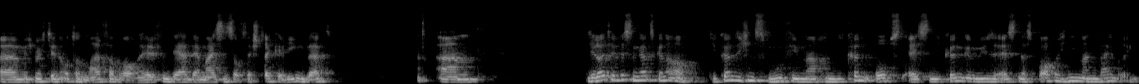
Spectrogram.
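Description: Very fast male speech at medium pitch, somewhat breathy and dark, mellow in tone, with very even loudness. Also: ordinary pitch variation. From Germany, Polish immigrant family. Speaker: fitness coach and YouTuber. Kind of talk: casual interview.

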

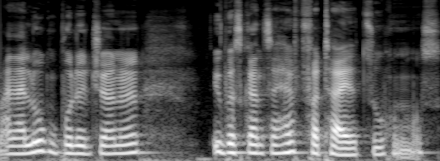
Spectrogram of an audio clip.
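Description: Speaking very fast, a woman keeps her medium-pitched voice fairly even in intonation. The recording is very clean, with a silent background. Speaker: podcast host on time management. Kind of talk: casual solo podcast talk. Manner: casual with frequent fillers.

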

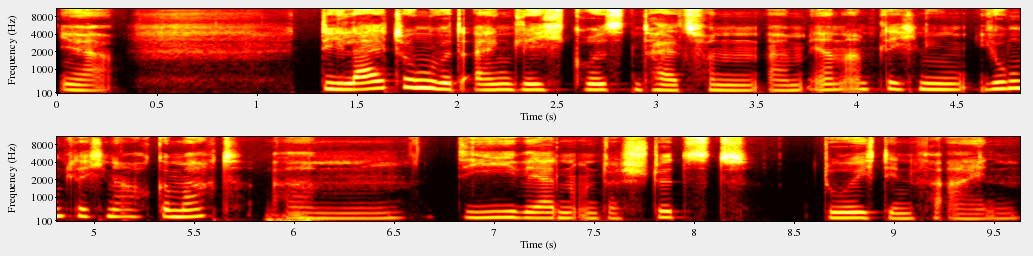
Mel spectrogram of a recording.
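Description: An ordinary speaking voice comes through with fairly even intonation and a dry, close sound with no echo. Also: woman, fairly high pitch for a woman, fairly slow pace. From eastern Brandenburg, Germany. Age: 20s. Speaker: student and youth music project leader. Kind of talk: podcast interview. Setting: studio.

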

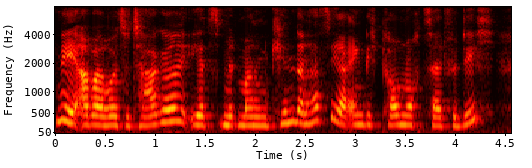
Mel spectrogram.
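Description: A woman with a fairly high pitch speaks at a moderate pace in an ordinary speaking voice, on a very clean recording with a silent background. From outside Germany. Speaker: podcast co-host. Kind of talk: casual chat. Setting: same room, no window.

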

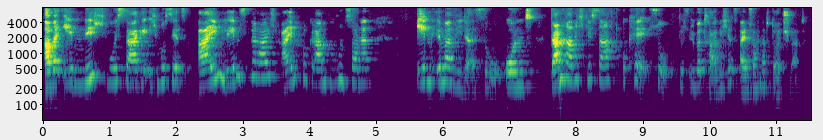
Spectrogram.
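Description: A woman with a slight Franconian accent speaks at a high pitch, her loudness swinging widely. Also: ordinary pitch variation, moderate pace. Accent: slight Franconian, rolled R. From Upper Franconia, Germany. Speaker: burnout prevention consultant. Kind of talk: interview.

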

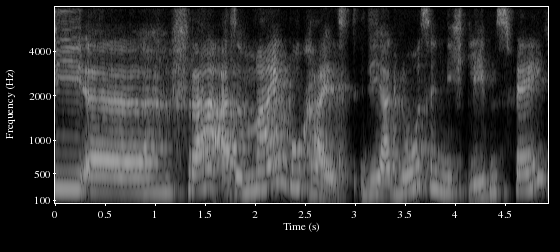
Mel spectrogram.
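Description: Speaking at a very slow pace with hardly any pauses, a woman keeps a very even loudness, her fairly high voice carrying lively intonation. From Franconia, Germany (Nürnberg). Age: 50s. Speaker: author and bereaved mother. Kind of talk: interview testimony.

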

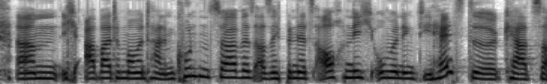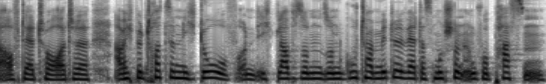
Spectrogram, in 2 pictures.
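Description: At a very fast pace with hardly any pauses, a woman of medium pitch speaks with fairly even intonation and very even loudness in a dry, close sound with no echo. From Ruhr area, Germany. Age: 30s. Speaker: customer service worker, dating podcast guest. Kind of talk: casual chat.

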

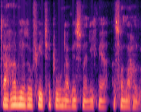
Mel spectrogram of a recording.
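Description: With a dark, mellow, somewhat breathy tone, a man speaks at a medium pitch and a fairly quick pace, his pitch varying in an ordinary way. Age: 70s. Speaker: local politician. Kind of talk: casual chat.

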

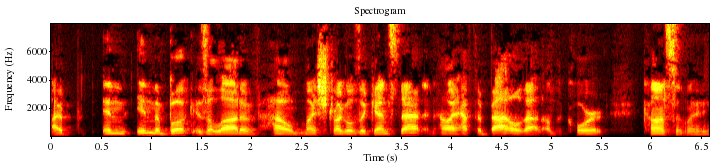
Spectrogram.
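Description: A man talks at a moderate pace with an American accent and fairly even intonation. His pitch is fairly low, in a normal speaking voice. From US, Colorado. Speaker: professional volleyball player and author. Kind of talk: casual interview.

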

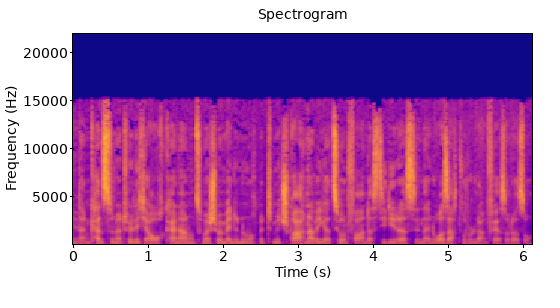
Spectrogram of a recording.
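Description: A man talks at a very fast pace in a medium pitch, with monotone, flat intonation and hardly any pauses. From Swabia, Reutlingen. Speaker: app developer. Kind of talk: casual interview chat.

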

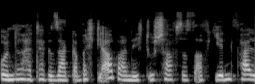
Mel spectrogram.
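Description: Her fairly high voice stays monotone and flat as the woman speaks, the sound dry and close with no echo. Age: young. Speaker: eating disorder recovery guest, yoga teacher. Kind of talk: personal interview, testimony.

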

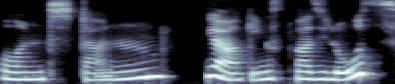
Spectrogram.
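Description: With lively intonation and a somewhat breathy, fairly high voice, a woman speaks in a dry, close sound with no echo. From Germany, Frankfurt. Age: 20s. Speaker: cancer patient sharing her story. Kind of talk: interview, personal testimony.

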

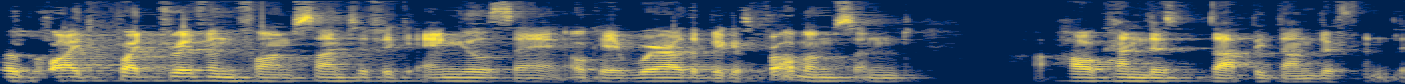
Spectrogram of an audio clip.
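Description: In a German accent, a man speaks at a fairly low pitch with monotone, flat intonation. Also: moderate pace. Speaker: venture capital investor. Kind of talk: interview. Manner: halting.

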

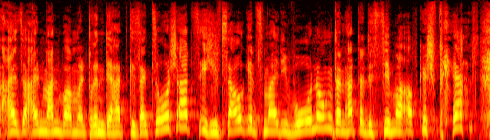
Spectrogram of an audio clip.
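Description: Noticeable background noise sits behind a woman with a fairly high voice who speaks with hardly any pauses and ordinary pitch variation. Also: moderate pace. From Austria, Carinthia. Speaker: webcam performer and party singer. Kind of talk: casual interview.

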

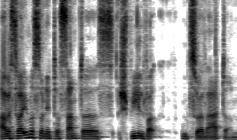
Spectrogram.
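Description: The voice belongs to a man and is an unremarkable speaking voice. Its tempo is moderate, and its pitch variation is ordinary. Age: 20s. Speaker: game designer. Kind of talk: interview.

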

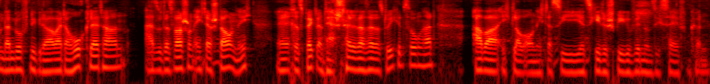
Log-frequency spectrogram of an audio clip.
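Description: An unremarkable speaking voice: a man at a fairly low pitch, with ordinary pitch variation and a fairly quick pace, on a very clean recording with a silent background. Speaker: podcast host. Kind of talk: casual chat. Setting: home recording, cat nearby. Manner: chatty, jokey.

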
